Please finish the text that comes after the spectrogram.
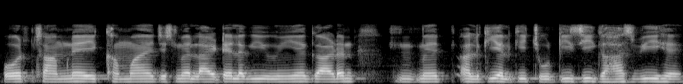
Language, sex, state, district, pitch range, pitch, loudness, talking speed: Hindi, male, Bihar, Kishanganj, 130-135 Hz, 130 Hz, -16 LUFS, 160 wpm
